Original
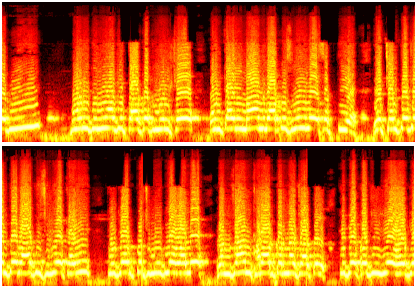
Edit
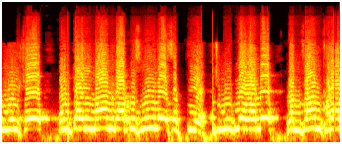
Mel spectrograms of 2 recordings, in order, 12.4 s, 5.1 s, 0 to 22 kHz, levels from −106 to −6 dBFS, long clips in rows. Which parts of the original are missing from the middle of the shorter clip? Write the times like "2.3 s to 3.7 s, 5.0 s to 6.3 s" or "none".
5.4 s to 8.3 s

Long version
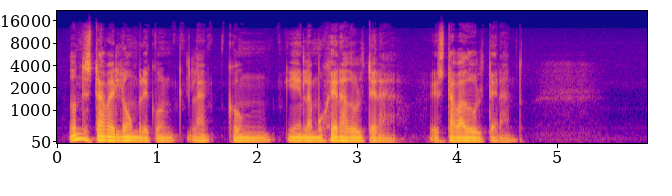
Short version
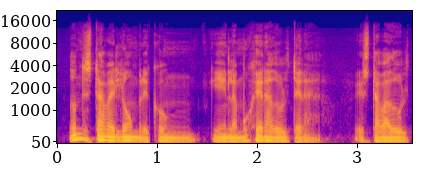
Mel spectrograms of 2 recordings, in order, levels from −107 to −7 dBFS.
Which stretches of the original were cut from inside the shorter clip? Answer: 0.9 s to 1.7 s

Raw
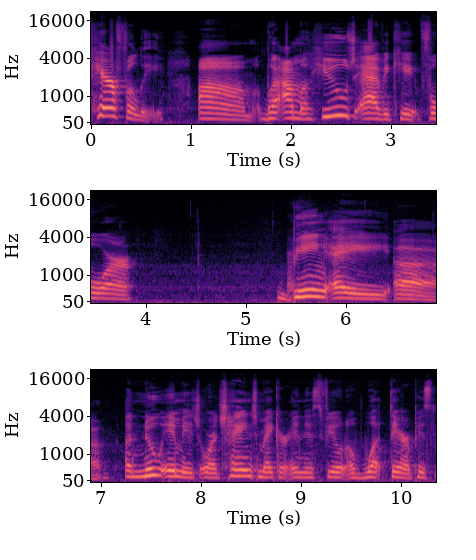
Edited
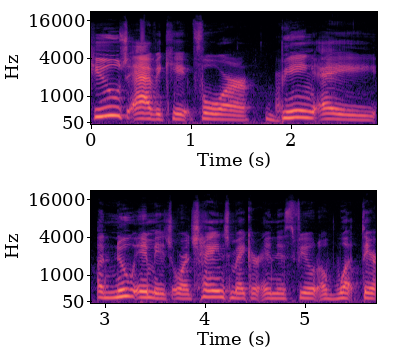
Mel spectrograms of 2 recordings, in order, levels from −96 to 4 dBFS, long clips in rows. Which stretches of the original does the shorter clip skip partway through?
4.0 s to 5.3 s, 6.4 s to 7.1 s

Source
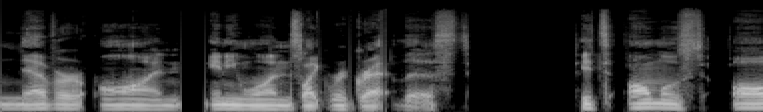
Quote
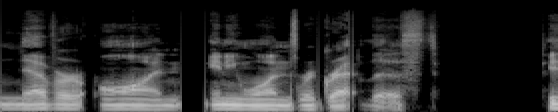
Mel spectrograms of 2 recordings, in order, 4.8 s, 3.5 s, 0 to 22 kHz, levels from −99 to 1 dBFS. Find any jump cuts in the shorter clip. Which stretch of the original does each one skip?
1.8 s to 2.0 s

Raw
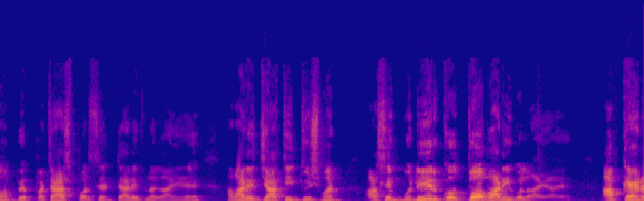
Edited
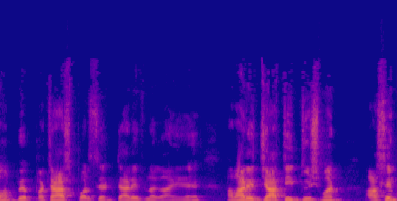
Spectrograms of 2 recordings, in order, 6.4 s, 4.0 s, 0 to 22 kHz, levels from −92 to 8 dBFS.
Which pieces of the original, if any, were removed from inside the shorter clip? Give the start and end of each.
none

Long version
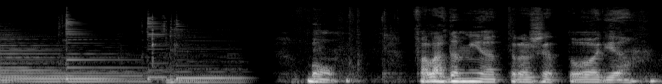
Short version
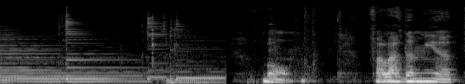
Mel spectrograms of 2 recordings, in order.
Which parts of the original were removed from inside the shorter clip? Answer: 2.4 s to 2.9 s

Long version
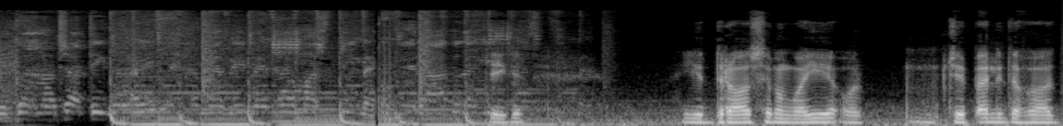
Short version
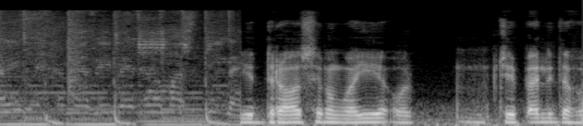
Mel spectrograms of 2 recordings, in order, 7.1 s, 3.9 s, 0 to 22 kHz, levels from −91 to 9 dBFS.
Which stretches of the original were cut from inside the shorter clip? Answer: 2.5 s to 4.6 s

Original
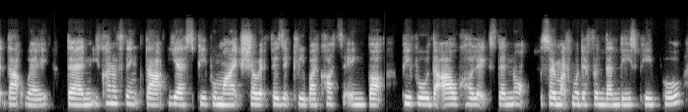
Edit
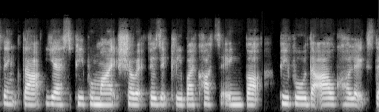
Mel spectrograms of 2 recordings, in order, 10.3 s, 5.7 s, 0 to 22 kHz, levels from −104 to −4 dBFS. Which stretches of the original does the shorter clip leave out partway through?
none

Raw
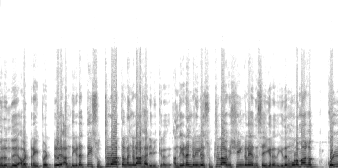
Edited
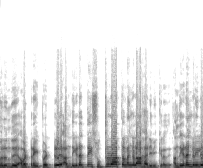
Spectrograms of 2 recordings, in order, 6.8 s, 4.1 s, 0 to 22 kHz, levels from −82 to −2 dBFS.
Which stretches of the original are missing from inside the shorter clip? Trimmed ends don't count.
none

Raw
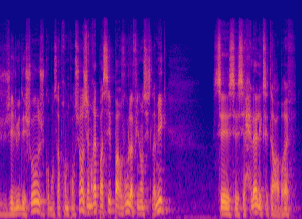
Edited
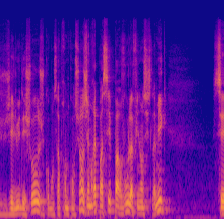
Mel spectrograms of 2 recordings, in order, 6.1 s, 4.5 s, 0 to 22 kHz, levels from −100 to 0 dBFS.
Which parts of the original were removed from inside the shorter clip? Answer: none

